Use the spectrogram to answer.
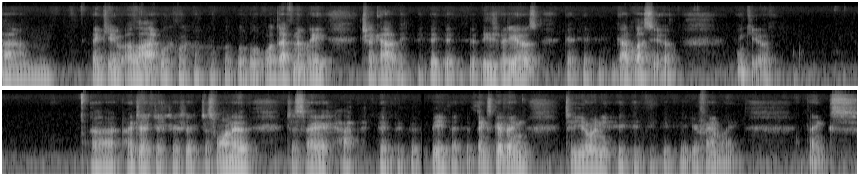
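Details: Adult male speech-language pathologist who stutters; his stuttering is inconsistent; repetitions heard; stuttering.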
